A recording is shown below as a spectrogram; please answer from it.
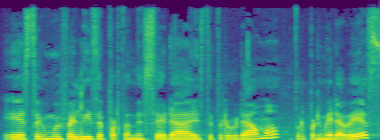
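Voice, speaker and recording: A woman from Peru speaks as a guest on a religious talk show. Her voice has a gravelly, fry-tinged edge, and she talks gently, padding her phrases with soft fillers. Her pitch sits in the middle range. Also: fairly even intonation, normal speed, slight background noise. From Peru, Loreto region. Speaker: guest, missionary.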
